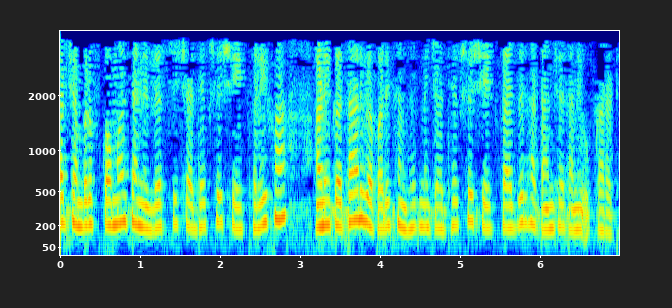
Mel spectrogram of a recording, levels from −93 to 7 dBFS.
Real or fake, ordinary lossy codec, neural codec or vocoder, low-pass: real; MP3, 16 kbps; none; 3.6 kHz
